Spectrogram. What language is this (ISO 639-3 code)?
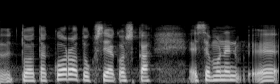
fin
